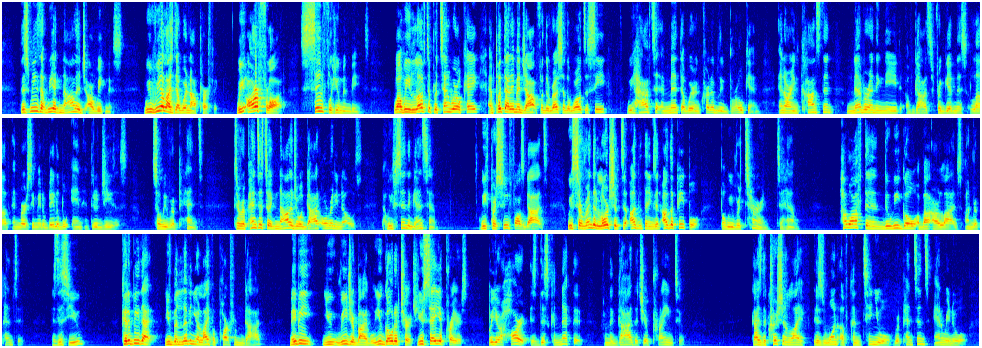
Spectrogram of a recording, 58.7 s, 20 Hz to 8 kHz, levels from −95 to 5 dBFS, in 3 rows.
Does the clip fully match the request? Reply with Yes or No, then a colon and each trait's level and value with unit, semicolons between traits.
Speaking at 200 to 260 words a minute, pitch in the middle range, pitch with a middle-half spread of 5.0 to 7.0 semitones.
No: average, 165 wpm; medium, 165 Hz; average, 5.3 semitones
